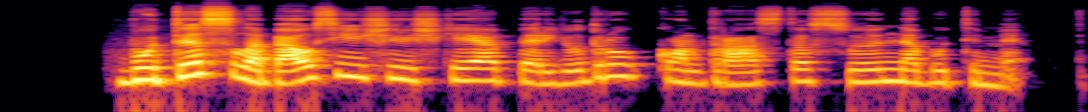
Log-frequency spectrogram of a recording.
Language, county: Lithuanian, Šiauliai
